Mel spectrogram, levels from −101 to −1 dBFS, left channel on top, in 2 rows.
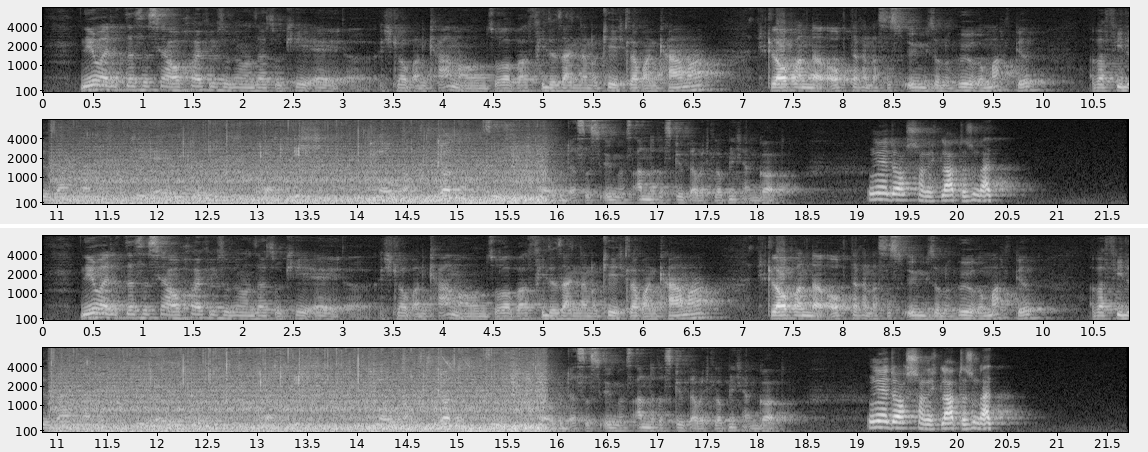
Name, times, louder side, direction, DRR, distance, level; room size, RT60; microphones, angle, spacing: voice 1, 0.1-9.9 10.5-12.6 13.0-13.7 14.1-18.2, equal, 10° right, 3.1 m, -28 dB
sound 1, 10.9-15.9, right 2 dB, 60° right, 1.8 m, -21 dB
voice 2, 19.1-20.4, right 4 dB, 80° right, 0.8 m, -19 dB
24.0 x 20.0 x 6.6 m
head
